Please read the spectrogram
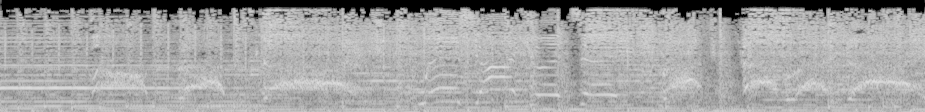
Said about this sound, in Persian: و البته یکی دیگه از این روش ها هم ادای آواز این موسیقی به شکل جیغ و داد یا فریاد بود، چیزی باز هم شبیه آواز همین آهنگی که حالا و زیر صدای من میشنوید.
